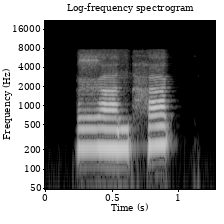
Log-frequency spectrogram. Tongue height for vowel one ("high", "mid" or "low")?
low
